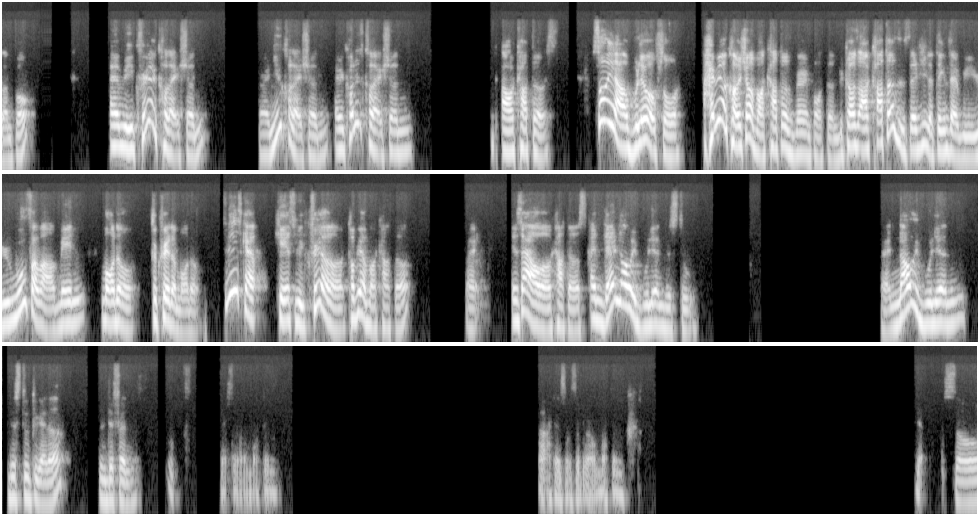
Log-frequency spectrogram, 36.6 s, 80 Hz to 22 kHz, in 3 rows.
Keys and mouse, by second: 2.2-3.3 right drag, 5.7-8.3 drag, 6.6 t, 16.5 ctrl+c, 16.9 ctrl+v, 19.9 click, 22.9 middle click, 23.5 click, 24.9 ctrl+shift+b, 26.5 ctrl+z, 29.7 ctrl+shift+b, 30.9 ctrl+z, 31.3 click, 32.1 middle click, 33.6 ctrl+shift+b.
